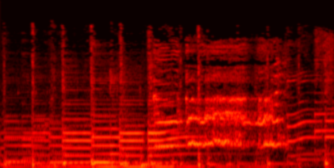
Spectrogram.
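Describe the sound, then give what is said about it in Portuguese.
A rooster crows loudly, one long, strained call lasting a few seconds with a wavering pitch, accompanied by faint regular clicking in the background. “vai conversar com galo? Cala a boca! Quer gritar?”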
